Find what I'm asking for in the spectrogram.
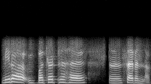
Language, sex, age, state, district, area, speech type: Hindi, female, 45-60, Madhya Pradesh, Jabalpur, urban, conversation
